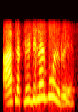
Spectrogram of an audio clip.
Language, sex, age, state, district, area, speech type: Urdu, female, 45-60, Uttar Pradesh, Lucknow, rural, conversation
